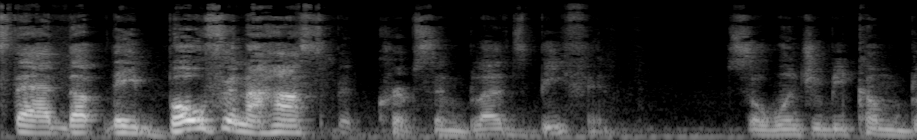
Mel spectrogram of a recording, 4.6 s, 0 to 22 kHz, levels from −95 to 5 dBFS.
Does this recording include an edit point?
yes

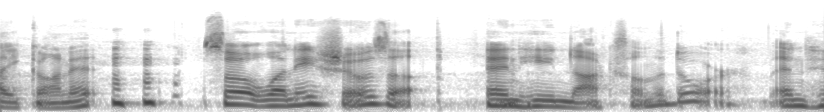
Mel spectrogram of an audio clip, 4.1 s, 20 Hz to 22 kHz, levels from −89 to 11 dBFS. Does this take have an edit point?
yes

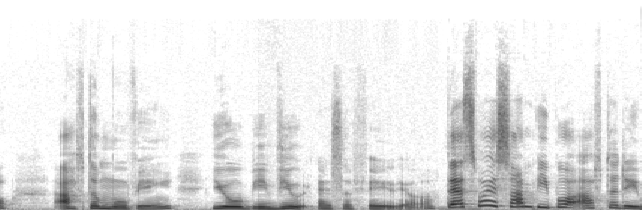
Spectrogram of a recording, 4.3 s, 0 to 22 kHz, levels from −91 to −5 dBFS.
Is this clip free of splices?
no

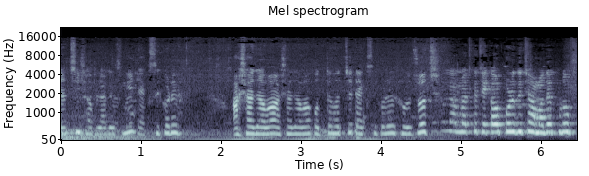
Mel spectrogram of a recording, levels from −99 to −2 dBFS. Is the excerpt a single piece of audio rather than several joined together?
no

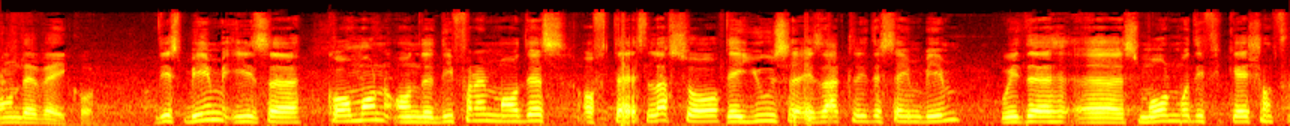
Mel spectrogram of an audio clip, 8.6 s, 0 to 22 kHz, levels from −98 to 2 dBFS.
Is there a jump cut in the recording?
yes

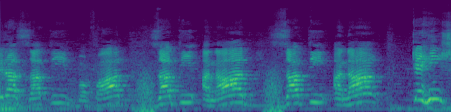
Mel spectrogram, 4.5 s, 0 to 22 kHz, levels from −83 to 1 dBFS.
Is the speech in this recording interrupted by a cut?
no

